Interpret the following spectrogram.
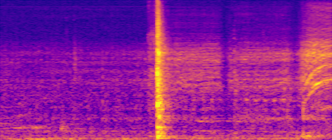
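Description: LEGO Mindstorms robot's small electric motors running with a low, steady whir. A single sharp click comes about two seconds in.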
